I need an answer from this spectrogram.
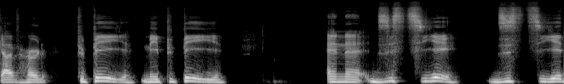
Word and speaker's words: pupille: And you see now I just pronounced it with the Y. Why did I do that mistake? It's because in Quebec, those three there, we often pronounce it with the Y, which I guess is a mistake.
